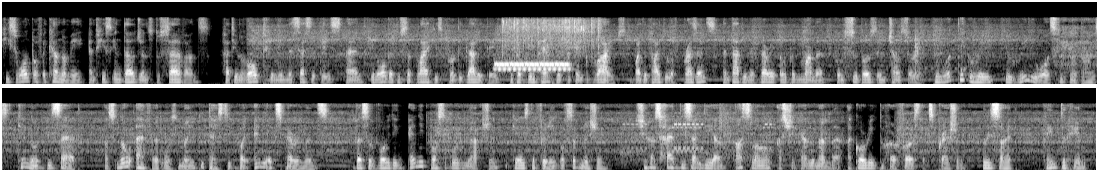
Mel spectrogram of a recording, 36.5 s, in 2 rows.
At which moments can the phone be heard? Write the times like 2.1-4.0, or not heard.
8.2-9.6, 15.2-16.1, 28.6-31.1.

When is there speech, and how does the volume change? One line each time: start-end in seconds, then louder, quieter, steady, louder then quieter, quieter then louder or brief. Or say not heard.
0.0-36.4 steady.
